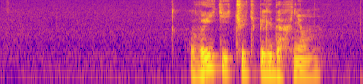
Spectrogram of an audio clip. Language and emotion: Russian, neutral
